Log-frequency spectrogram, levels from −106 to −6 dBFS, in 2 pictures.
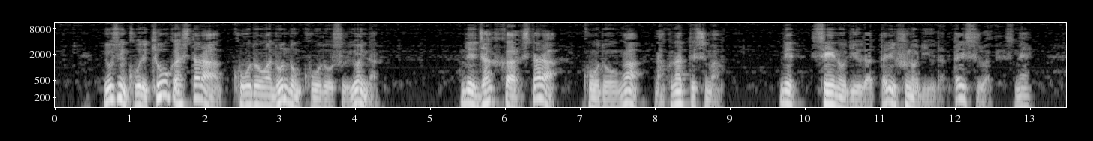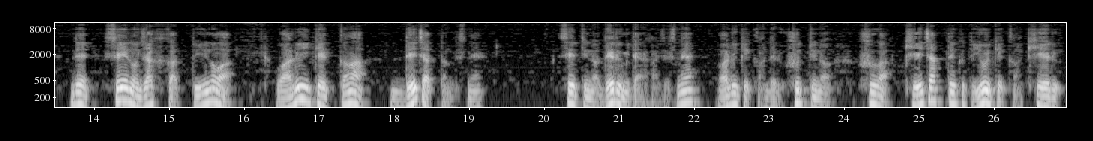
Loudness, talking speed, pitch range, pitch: -25 LUFS, 325 characters per minute, 95-145 Hz, 120 Hz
